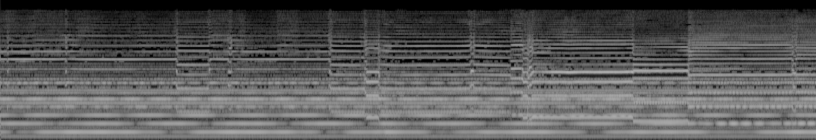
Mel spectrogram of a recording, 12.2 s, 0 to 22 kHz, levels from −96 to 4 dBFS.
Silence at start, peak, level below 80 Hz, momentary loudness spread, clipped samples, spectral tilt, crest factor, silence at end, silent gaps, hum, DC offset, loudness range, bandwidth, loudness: 0 s; -12 dBFS; -74 dBFS; 6 LU; under 0.1%; -2 dB/octave; 16 dB; 0 s; none; none; under 0.1%; 5 LU; 16.5 kHz; -26 LUFS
